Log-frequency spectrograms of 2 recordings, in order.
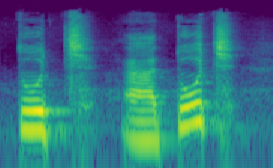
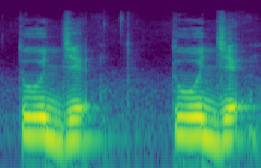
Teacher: Kita sangkakan bunyi qalqalah, rupanya itu bunyi hembusan nafas. Qalqalahnya j.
